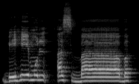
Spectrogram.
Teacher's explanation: وقف کی صورت میں پیش گر جائے گی اور با ساکن ہو جائے گی۔ وقف کی صورت میں با میں تھوڑا قلقلہ پیدا ہوگا کیونکہ با حروف قلقلہ میں سے ہے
